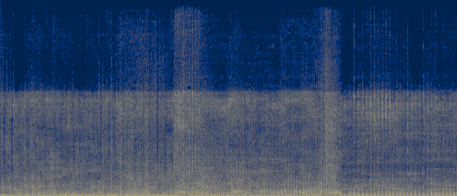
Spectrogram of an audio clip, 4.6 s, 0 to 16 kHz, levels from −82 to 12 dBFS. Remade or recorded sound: remade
